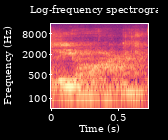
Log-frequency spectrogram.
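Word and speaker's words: Lehár: by franz franz liar i spell it in pronounce it in the german way franzley franz leor okay the german title is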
